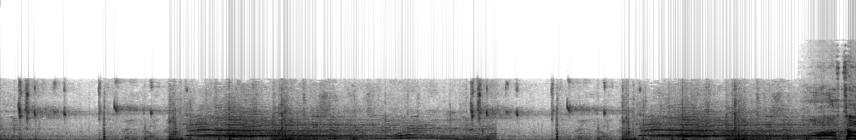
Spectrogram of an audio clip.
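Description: Basketball bouncing on a hardwood court in a gym, a string of short sharp knocks, with voices in the hall behind them.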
